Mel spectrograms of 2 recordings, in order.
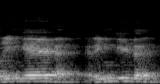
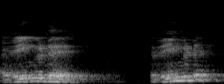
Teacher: ईडी लगा दिया तो रिंगेड, रिंगिड आदि नहीं बोलेगा, ये बोलेगा रिंगड, रिंगड, केवल ड आ जाएगा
